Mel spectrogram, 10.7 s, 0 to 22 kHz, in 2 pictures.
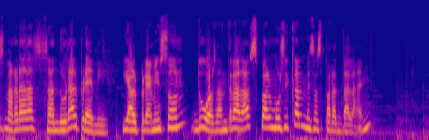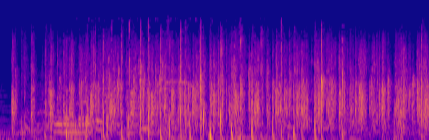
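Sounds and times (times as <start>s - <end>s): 
speech: 0.0s - 4.8s, 5.5s - 7.2s
crowd applause: 5.5s - 10.7s.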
